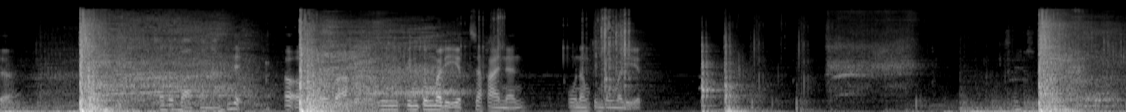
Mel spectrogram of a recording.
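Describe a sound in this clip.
A gun fires loud single shots that echo briefly.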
